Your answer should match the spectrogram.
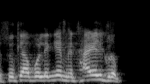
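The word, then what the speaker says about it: methyl: तो इट is pronounced as मिथाइल।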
